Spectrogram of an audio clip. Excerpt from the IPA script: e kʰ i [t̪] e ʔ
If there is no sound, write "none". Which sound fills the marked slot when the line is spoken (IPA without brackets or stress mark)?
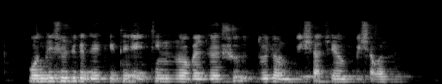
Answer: t̪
